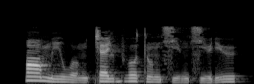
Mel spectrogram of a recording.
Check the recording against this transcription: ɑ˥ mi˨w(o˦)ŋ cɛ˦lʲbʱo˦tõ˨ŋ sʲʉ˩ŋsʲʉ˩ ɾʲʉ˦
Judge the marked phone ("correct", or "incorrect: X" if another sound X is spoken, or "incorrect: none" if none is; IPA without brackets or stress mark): incorrect: o˩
